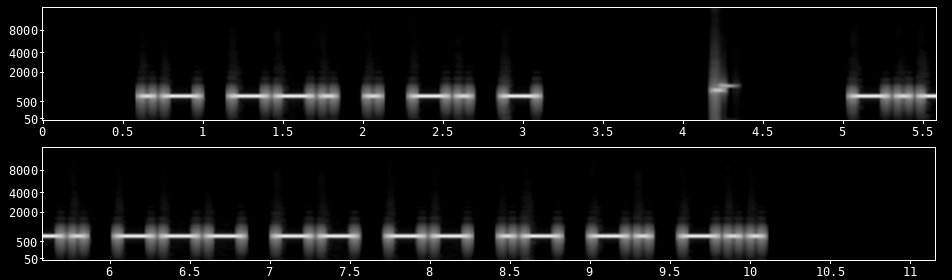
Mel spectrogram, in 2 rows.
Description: Morse code, heard as a keyed tone, about 17 wpm, 700 Hz. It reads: AGENT COMMAND
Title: Sentences from Top 1600 Words - New Word Drill - 17wpm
